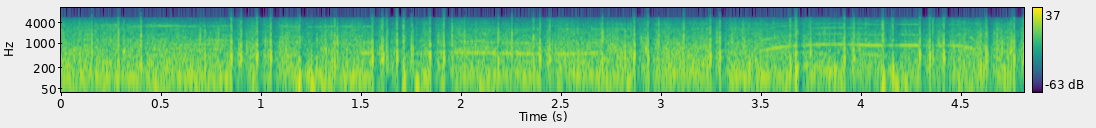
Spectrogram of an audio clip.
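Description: Fireworks display: aerial shells bursting overhead in a dense, continuous run of bangs and crackles, many sharp reports a second with no let-up.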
